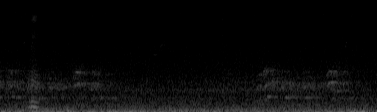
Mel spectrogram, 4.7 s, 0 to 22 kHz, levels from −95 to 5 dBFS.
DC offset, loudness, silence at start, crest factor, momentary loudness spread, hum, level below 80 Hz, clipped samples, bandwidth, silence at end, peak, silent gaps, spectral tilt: under 0.1%; -68 LUFS; 0 s; 16 dB; 5 LU; none; -70 dBFS; under 0.1%; 16 kHz; 0 s; -48 dBFS; none; -5 dB/octave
